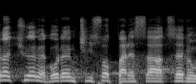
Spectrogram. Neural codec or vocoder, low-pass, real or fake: codec, 44.1 kHz, 2.6 kbps, SNAC; 9.9 kHz; fake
